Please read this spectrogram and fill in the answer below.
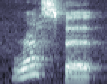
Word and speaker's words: respite: in the word so when we're talking about respite we have first syllable stress so this letter e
